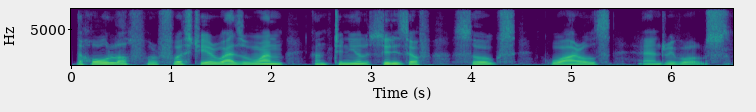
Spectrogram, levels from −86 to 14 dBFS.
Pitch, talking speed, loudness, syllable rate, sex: 130 Hz, 135 wpm, -18 LUFS, 4.0 syllables/s, male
